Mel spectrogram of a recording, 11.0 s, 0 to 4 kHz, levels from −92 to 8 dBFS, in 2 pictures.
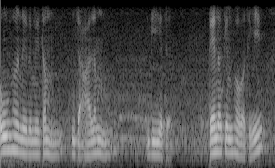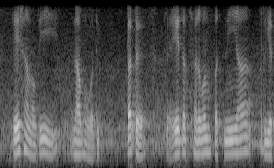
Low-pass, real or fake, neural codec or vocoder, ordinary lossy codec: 3.6 kHz; fake; codec, 16 kHz, 2 kbps, FunCodec, trained on Chinese and English, 25 frames a second; none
